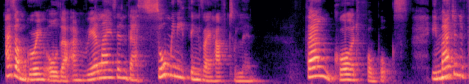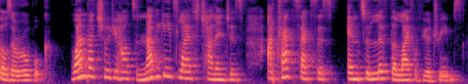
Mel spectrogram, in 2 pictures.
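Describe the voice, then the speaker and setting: A woman's voice: medium pitch, very animated, normal speed, a little mellow. A woman hosting her channel, stuffy and nasal from a cold, talking earnestly and encouragingly about a book and stretching words out for emphasis. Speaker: channel host. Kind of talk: motivational book breakdown. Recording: echoey room with faint music.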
